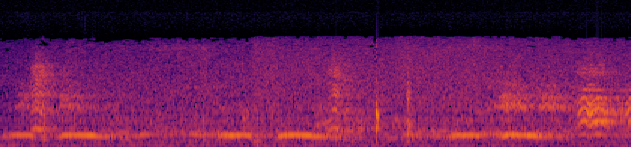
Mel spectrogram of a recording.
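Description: A bird's low hooting calls: a series of short, level hoots with brief gaps between them, each dipping slightly at its end. A few thin, falling calls sound faintly above them.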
